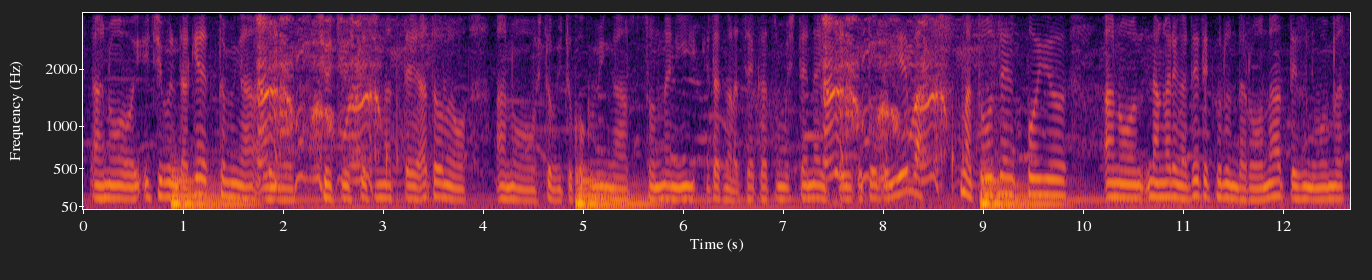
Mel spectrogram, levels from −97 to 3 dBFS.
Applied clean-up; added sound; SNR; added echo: none; Bowed string instrument + Cough; 1 dB; none.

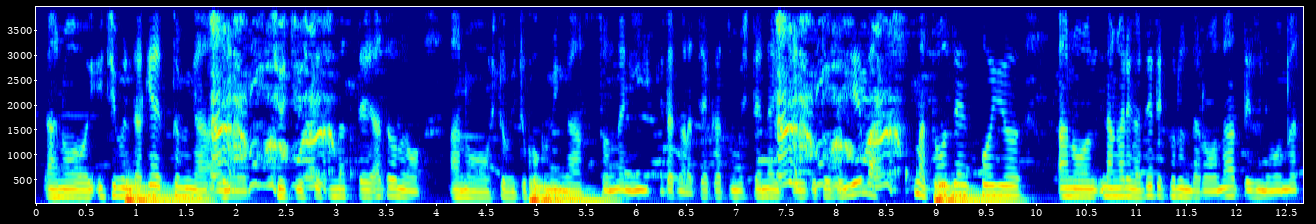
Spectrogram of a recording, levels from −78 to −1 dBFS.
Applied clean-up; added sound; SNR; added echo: classical method log-MMSE.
